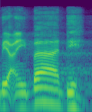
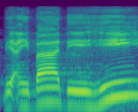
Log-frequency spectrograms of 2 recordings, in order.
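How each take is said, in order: First: The word stops short with no final vowel. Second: The final vowel is held for two beats. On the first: The reciter pauses at this word. "Maka tidak ada mat" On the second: The word is joined to the next word. "Coba dua harakat aja nih"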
